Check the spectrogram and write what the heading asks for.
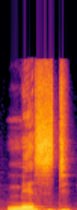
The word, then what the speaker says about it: missed: acaba sem voz, então missed, I missed you, olha, I missed you, um T mesmo, I missed you, asked,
